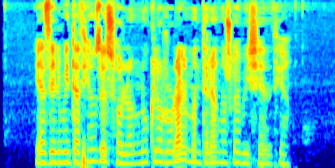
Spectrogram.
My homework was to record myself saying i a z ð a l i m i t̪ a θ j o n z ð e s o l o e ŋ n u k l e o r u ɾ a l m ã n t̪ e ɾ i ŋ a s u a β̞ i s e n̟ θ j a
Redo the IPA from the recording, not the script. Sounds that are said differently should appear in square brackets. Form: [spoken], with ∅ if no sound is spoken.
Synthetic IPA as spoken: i a z ð [e] l i m i t̪ a θ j o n z ð e s o l o e ŋ n u k l e o r u ɾ a l m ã n t̪ e ɾ [a] ŋ a s u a β̞ i [ʃ] e n̟ θ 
